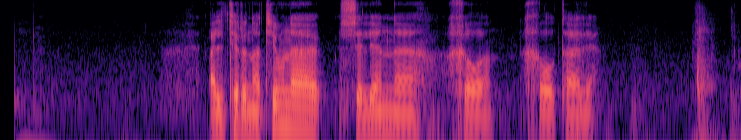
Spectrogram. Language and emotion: Russian, neutral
